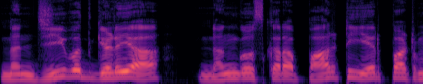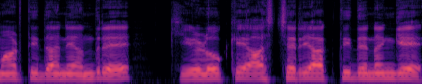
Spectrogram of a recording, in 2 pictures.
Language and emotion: Kannada, surprised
